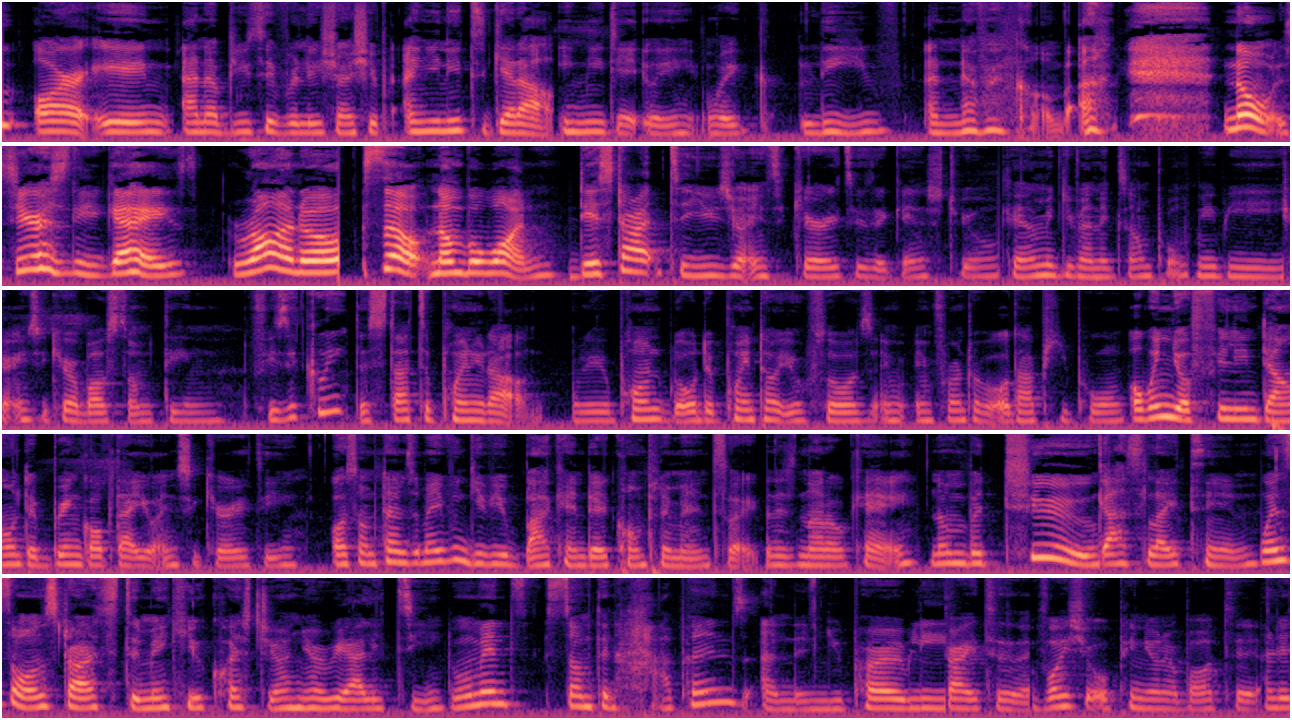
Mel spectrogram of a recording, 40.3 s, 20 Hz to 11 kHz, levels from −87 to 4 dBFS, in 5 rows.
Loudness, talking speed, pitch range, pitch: -20 LUFS, 180 wpm, 170-205 Hz, 185 Hz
